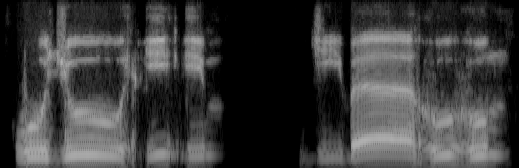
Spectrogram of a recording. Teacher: harus dinampakkan terutama sifat Hames udara dan rakhawahnya yang mengalir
